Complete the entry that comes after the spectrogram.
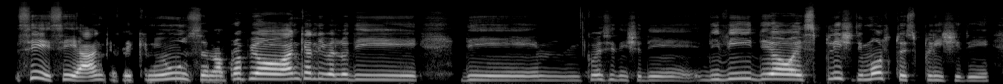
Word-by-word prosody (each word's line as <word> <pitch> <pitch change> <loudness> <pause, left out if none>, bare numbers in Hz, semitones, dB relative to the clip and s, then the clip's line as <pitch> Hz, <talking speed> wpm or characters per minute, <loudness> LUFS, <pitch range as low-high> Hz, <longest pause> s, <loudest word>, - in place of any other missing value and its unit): .Sì, 290 -8 -1
sì, 215 -1 +1
anche 195 +5 +4
fake 210 +1 -7
news, 235 +2 -1
ma 200 -1 +1
proprio 250 +1 +5
anche 260 +3 +5
a - - +5
livello 240 -2 0
di 215 -2 -5 0.4
di 195 -1 -4
mhmm, 190 -1 -13
come 220 +1 -3
si 220 +1 -11
dice, 195 -2 -8
di 185 -3 -9 0.2
video 245 -1 +3
espliciti, 230 +2 -2
molto 265 +1 0
espliciti.. 185 -4 -6
215 Hz, 125 wpm, -22 LUFS, 195-245 Hz, 0.4 s, proprio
